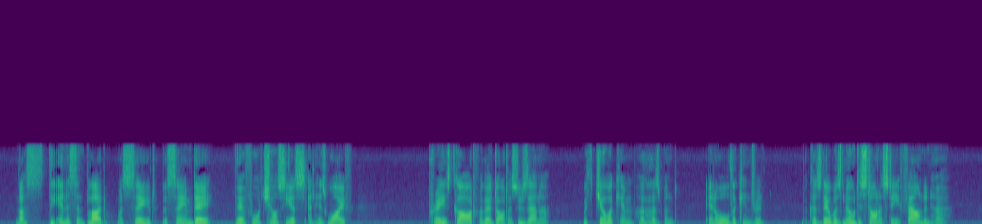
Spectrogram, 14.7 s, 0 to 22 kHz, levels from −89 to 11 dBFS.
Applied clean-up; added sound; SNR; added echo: none; none; none; none.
